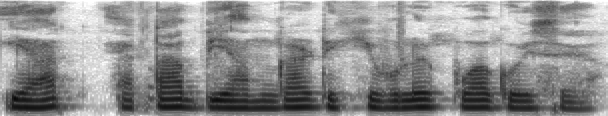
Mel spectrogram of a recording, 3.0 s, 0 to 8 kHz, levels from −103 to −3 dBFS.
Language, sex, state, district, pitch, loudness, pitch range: Assamese, male, Assam, Sonitpur, 150 Hz, -15 LUFS, 140-155 Hz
